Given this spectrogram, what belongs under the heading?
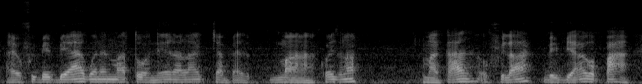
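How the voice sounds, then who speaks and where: A man's voice: fairly low pitch, fairly even intonation, brisk, a little hiss or hum. Nervous teen boy. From Amazonas, northern Brazil. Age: teenager, 15. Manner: slangy, rambling, many restarts. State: a bit nervous. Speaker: vlogger. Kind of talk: casual personal storytelling.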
